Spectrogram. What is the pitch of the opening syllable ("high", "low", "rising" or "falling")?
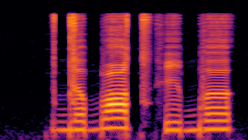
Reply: low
